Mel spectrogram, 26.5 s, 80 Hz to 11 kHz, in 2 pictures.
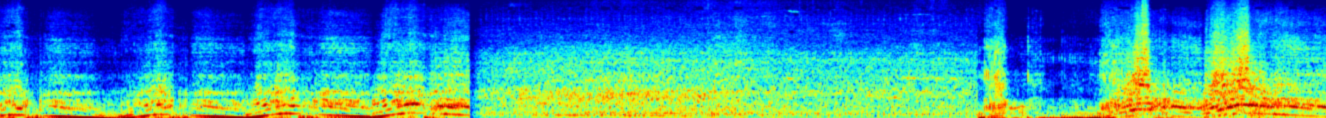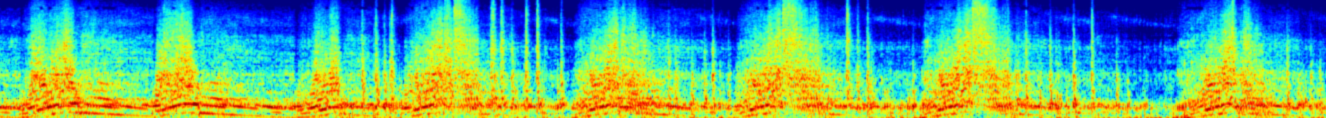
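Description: BMW M2 (F87) turbocharged straight-six, parked, revved in repeated blips through an Armytrix valvetronic exhaust: first with the exhaust valves closed, then a quieter steady stretch of about five seconds, then louder blips with the valves open, with sharp cracks as the revs fall.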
